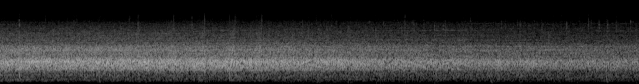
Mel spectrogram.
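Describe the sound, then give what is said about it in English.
A large concert audience applauds steadily for everyone who helped put on the show, including security. It is a dense wash of many hands clapping at once that holds for several seconds and eases off slightly toward the end, with no talking over it. “Let's hear a round of applause for everyone who helped us do this.”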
